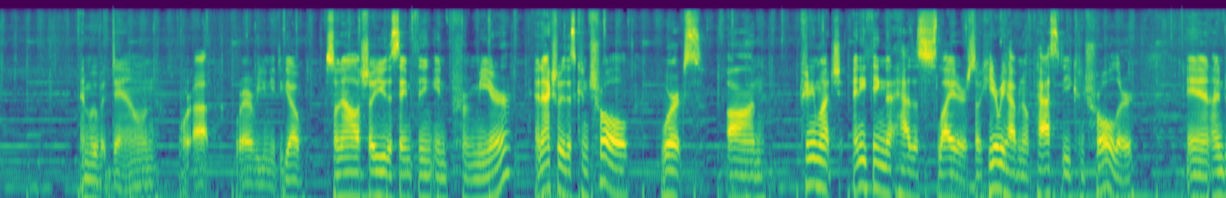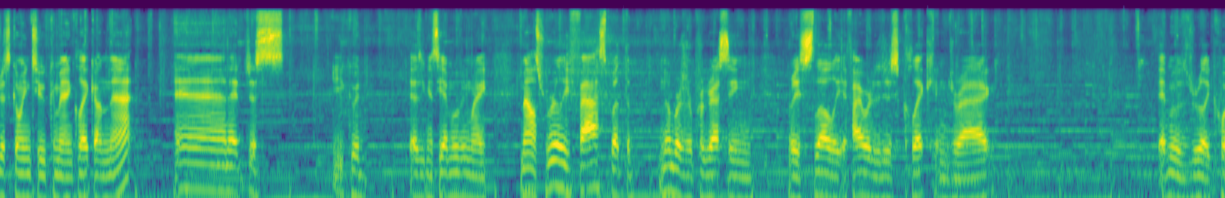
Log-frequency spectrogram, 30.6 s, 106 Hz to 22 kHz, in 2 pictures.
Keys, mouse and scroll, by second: 16.2-30.6 super+drag.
